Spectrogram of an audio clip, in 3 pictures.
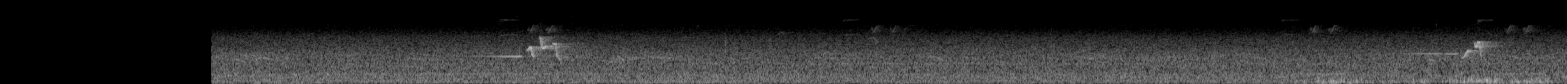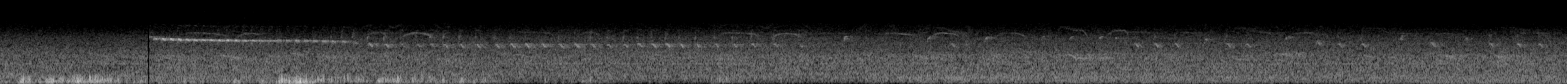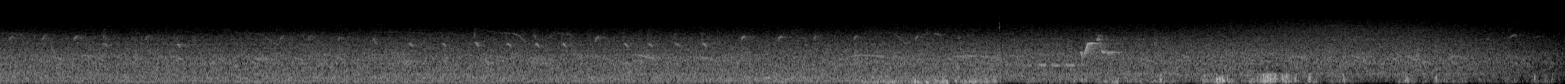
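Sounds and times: steady outdoor noise: 2.1s - 46.9s
bush warbler singing: 4.5s - 46.9s.

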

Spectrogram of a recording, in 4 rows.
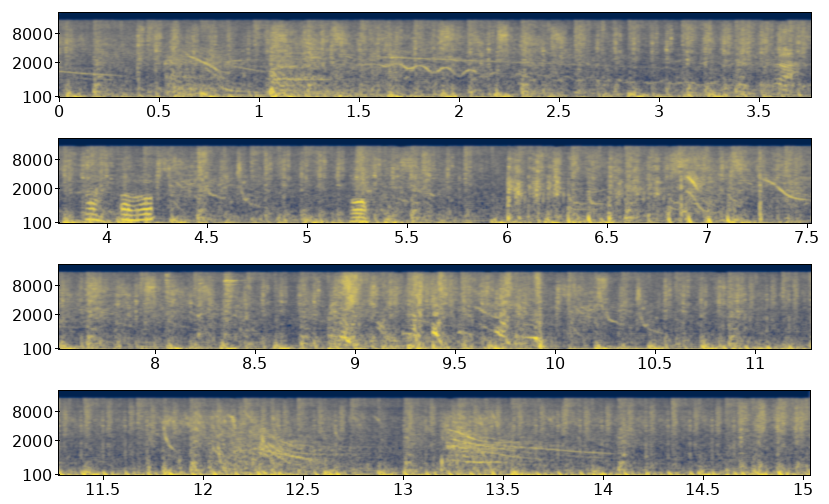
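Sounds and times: rapid gunfire: 0.0s - 15.0s
bullets whizzing past: 6.0s - 10.6s.

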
